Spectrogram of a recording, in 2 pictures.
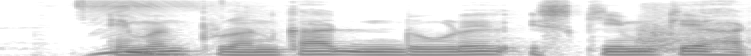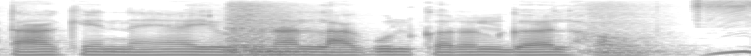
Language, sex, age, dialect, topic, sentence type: Bhojpuri, female, 36-40, Western, agriculture, statement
